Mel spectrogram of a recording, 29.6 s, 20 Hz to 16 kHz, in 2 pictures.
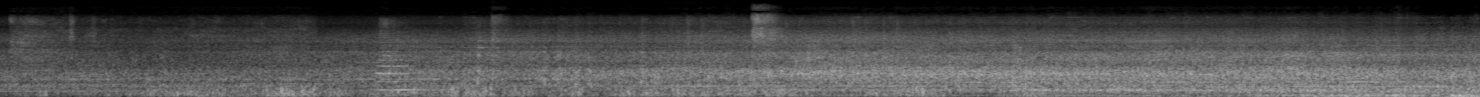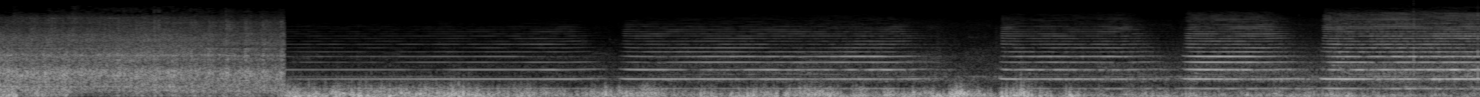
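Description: An express train hauled by a WAP-7 electric locomotive passing close at speed: a steady rush of wheel and rail noise. From a little past halfway, the multi-tone air horn of an approaching WAP-7 electric locomotive sounds in a run of about five blasts of differing length.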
